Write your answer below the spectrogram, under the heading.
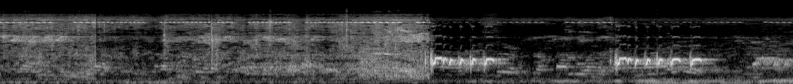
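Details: Local zebra dove in full song, used as a lure: after a noisy, hissing first half, two or three short rolling phrases of rapid clipped coos follow one another with brief gaps.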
